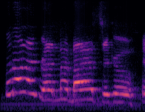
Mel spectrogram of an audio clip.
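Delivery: a hint of a giddy kid-like comedian; Pee Wee Herman voice. Streamer doing a requested impression for chat, light goofy voice. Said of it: "Do your best Pee Wee Herman impression".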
